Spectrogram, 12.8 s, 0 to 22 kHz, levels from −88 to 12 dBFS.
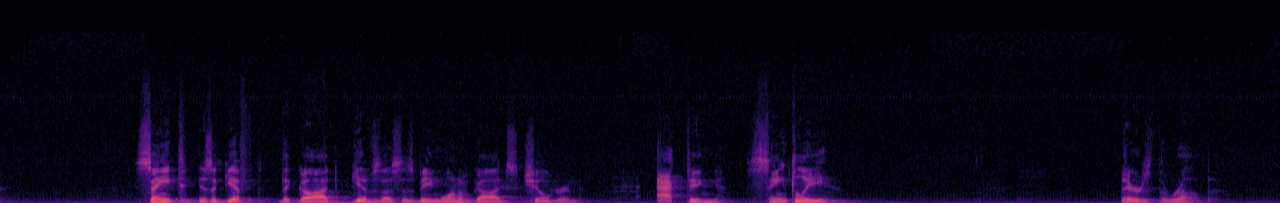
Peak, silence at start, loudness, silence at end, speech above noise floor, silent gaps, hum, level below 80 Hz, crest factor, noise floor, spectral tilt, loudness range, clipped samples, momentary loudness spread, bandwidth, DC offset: -14 dBFS; 1.4 s; -35 LUFS; 0.8 s; 32 dB; none; 60 Hz at -65 dBFS; -72 dBFS; 24 dB; -66 dBFS; -6.5 dB/octave; 9 LU; under 0.1%; 16 LU; 18.5 kHz; under 0.1%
